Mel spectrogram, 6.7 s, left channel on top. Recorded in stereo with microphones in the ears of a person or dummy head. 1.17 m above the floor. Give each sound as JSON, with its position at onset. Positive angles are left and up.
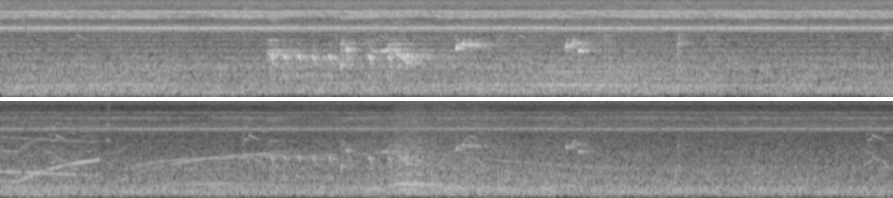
{"t": 0.0, "sound": "an insect", "side_deg": 60}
